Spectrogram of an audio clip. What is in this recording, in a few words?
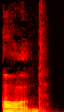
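"odd", English, British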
